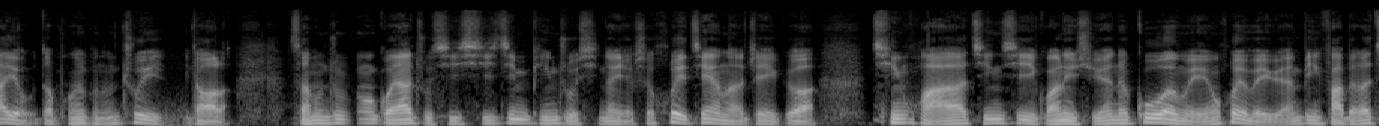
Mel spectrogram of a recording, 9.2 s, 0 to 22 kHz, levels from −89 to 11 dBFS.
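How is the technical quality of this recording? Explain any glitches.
The speech has three timing glitches in its first few seconds, where the audio pauses and then resumes from the same point.

From 1.03 to 1.27 s and again from 2.27 to 2.42 s there is a call audio freeze. Packets were likely delayed and the jitter buffer emptied. The receiver extended the last sound as a fading buzz for about 210 ms and 120 ms, with nothing lost.

At 1.74 to 1.82 s a short stall from a late packet holds a sound for about 50 ms, with a slight buzz. The receiver bridged the gap until the packet arrived, then continued with nothing lost but a little added delay.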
